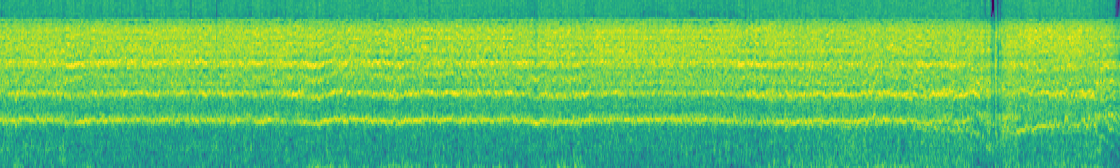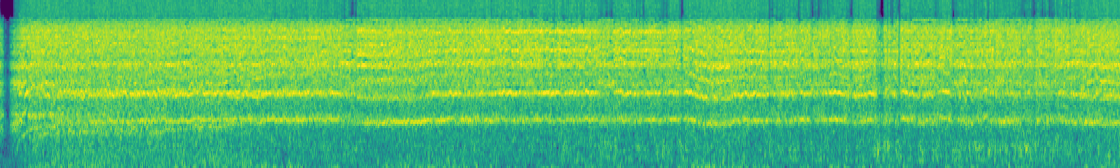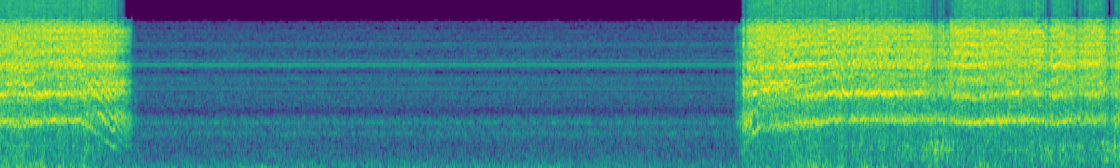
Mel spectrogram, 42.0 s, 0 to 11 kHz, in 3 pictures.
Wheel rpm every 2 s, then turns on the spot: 230, 230, 230, 230, 230, 210, 130, 140, 210, 230, 230, 230, 240, 230, 150, 0, 0, 0, 30, 220, 230.
none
